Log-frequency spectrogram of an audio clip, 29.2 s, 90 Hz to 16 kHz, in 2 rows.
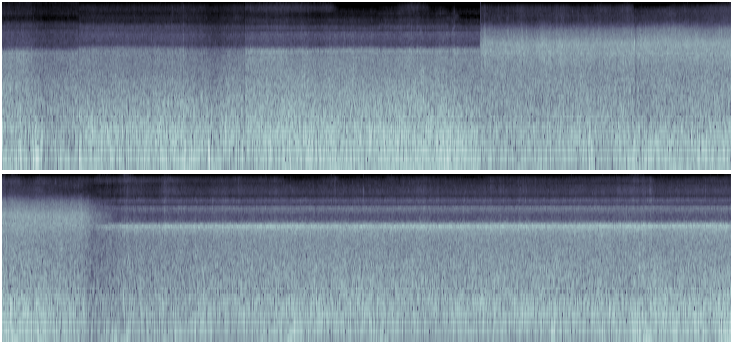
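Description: Loud, steady rush of whitewater in river rapids, heard close to the water. The tone of the rush changes abruptly several times, about 1.5, 5, 9.5 and 16.5 seconds in.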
